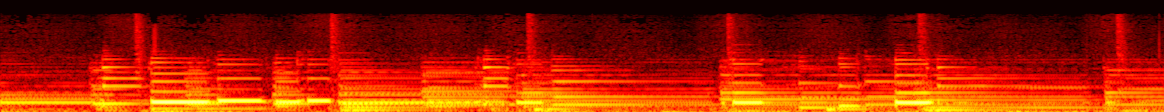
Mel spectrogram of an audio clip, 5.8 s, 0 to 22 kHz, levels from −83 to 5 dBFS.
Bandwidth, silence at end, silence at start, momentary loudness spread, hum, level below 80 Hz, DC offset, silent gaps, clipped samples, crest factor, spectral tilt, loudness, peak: 12.5 kHz; 0 s; 0 s; 18 LU; none; -34 dBFS; under 0.1%; none; under 0.1%; 14 dB; -8.5 dB/octave; -14 LUFS; 0 dBFS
